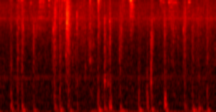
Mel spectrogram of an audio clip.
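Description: Horse hooves clip-clop in a steady, even rhythm in Kingdom Come: Deliverance, with close, distinct footfalls repeating throughout.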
